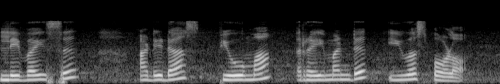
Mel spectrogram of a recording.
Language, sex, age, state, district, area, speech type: Malayalam, female, 30-45, Kerala, Alappuzha, rural, spontaneous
